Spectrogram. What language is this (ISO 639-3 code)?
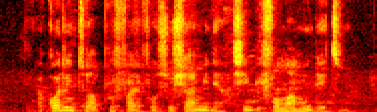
pcm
